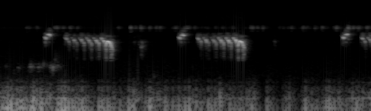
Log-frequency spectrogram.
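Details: Wild plain prinia song: each phrase starts with a high note, then a quick descending run of buzzy notes, repeated about every two seconds, with low rumbling background.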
